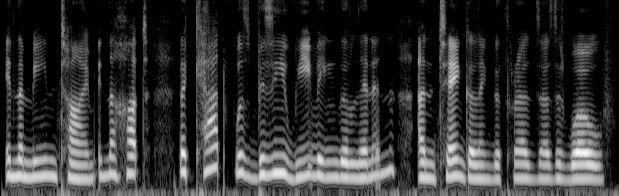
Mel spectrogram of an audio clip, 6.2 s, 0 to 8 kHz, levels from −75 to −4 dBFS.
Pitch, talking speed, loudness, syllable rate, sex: 195 Hz, 195 wpm, -19 LUFS, 4.7 syllables/s, female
